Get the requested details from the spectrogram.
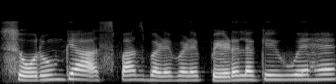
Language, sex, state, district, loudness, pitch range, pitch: Hindi, female, Chhattisgarh, Bilaspur, -14 LUFS, 195-220 Hz, 210 Hz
